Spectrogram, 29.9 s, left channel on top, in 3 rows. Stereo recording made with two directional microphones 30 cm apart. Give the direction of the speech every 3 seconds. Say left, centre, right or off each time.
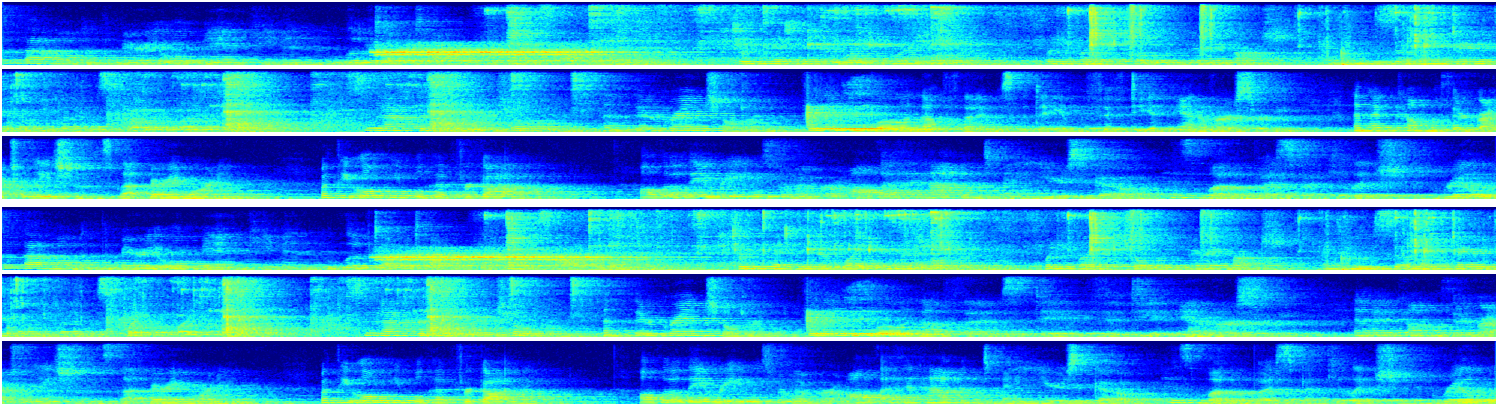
right, right, right, right, right, left, left, centre, right, right.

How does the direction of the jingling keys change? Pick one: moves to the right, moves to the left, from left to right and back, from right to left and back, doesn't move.
from right to left and back.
